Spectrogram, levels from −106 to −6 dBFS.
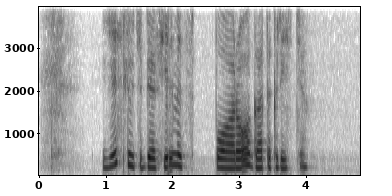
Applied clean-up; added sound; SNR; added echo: none; none; none; none.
